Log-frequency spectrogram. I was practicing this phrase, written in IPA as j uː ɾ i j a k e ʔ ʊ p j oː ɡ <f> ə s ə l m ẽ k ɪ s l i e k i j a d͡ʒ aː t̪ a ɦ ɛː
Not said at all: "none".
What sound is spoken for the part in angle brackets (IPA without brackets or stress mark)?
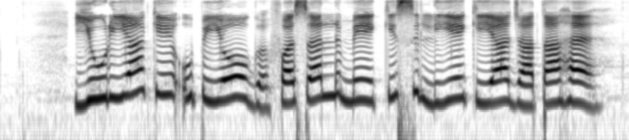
f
